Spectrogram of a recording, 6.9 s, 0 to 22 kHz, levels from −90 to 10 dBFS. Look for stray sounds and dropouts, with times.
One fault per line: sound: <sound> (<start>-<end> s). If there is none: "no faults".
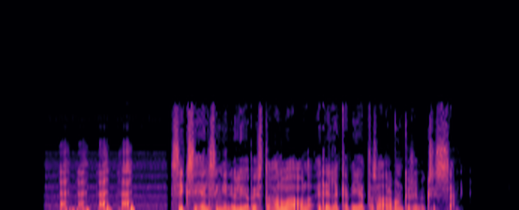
sound: laugh (0.8-1.8 s)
